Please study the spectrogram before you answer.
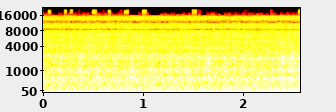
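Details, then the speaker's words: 1998 Jaguar XK8 at idle: steady low coarse grinding rumble like a metal pipe dragged on the floor, heard only at idle and gone with engine speed; tensioner new, not chain-related; owner suspects belt-driven accessory such as power steering pump or alternator. "it's a low grinding rumbling it almost sounds like a a vibration of some like it sounds like a metal pipe being dragged on the floor and you can only hear it when it's idling"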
